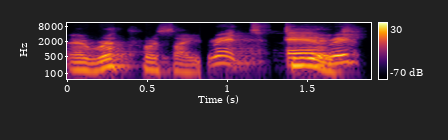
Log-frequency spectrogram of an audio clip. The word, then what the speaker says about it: erythrocyte: erythrocy so put the put the right pronunciation first so red Retro size okay so erythrocyte good exactly a retro size okay so it's a th you don't you don't swallow the erythrocytes say slowly you get it right good next one blue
